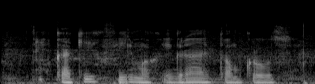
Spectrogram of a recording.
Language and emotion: Russian, sad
